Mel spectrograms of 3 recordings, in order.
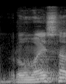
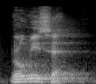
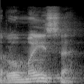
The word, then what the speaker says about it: রোমাইসা: এই জন্য আমাদের দেশে যে নাম রাখে, রোমাইসা রাখে কিন্তু বিকৃত করে বলে, কারণ দেশের নামের খুব বিকৃতি হয়, তাই না? শুদ্ধ নাম উচ্চারণ খুব কমই লোক করে। রমিসা, কি বলে? রমিসা না, রোমাইসা।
